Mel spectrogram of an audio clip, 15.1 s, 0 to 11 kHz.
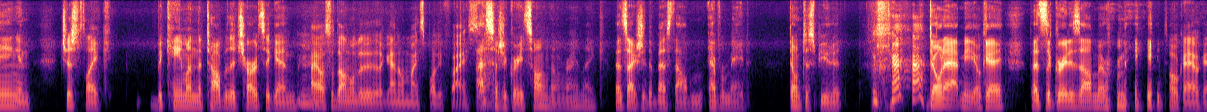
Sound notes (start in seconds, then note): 10.9 laughing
